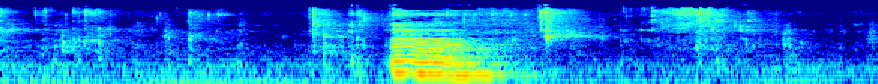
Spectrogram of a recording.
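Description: Soft wet squishing and small clicks of hands picking through a sauced seafood boil of lobster, shrimp and potatoes in a glass dish, with chewing. About two seconds in, a short voiced sound from a woman, half a second long, is the loudest thing.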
